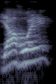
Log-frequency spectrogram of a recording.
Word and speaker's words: Yahweh: You can pronounce it Yahweh.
